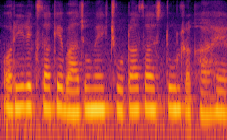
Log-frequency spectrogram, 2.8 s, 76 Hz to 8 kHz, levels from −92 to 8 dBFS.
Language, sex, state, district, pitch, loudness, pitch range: Hindi, female, Uttarakhand, Uttarkashi, 215 Hz, -14 LUFS, 205-220 Hz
